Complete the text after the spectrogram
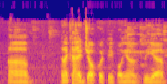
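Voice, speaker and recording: A man talks at a moderate pace with a New York accent. There is noticeable background noise. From New York, Long Island. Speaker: radio technician, ham radio operator. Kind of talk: casual chat. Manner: halting, many fillers.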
